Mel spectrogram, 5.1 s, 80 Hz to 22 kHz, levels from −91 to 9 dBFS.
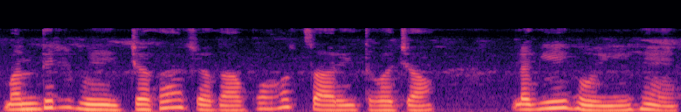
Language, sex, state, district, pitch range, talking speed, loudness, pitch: Hindi, female, Haryana, Jhajjar, 155-195 Hz, 115 wpm, -14 LUFS, 175 Hz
